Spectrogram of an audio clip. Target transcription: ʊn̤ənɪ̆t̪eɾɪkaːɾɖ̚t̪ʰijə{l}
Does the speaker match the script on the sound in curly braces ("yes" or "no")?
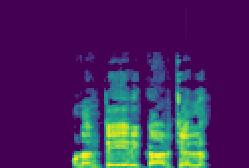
yes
